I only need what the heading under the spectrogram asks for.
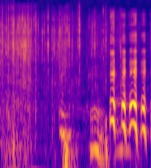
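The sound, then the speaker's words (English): Crisp crunching and crinkling of potato chips being chewed, with a person's voice rising briefly toward the end. “you got to chill with the chips.”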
